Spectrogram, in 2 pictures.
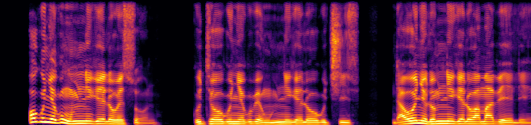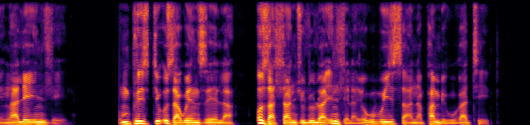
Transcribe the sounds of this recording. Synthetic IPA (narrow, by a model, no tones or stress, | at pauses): oɣuɲɛɣuŋum̩niɣɛlɔwɛsɔːnɔ | ɣutʰioɣuɲɛɣuβɛŋum̩niɣɛlɔwoɣut͡ʃʼiːsɔ̥ | ndʱawɔɲɛlom̩niɣɛlɔwamaβɛlɛŋalɛind͡ɮʱɛːla | um̩pʰris̬tʼiʔuzaɣwɛnd͡zʱɛla | ɔzaɬand͡ʒʱululwaʔḭnd͡ɮʱɛlajoɣuβujisanapʰambʱiɣuɣatʰḛːti̥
